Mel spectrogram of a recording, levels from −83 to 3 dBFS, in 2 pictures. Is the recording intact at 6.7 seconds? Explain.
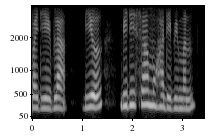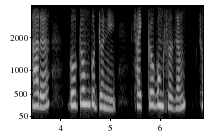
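Yes, at 6.7 seconds the speech is intact, heard through the normal narrow band of G.711 telephone coding with nothing above 4 kHz.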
